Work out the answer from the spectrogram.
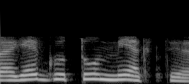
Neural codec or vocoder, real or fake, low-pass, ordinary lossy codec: none; real; 3.6 kHz; MP3, 24 kbps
